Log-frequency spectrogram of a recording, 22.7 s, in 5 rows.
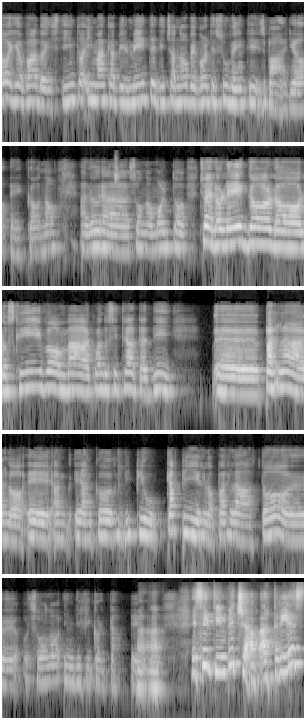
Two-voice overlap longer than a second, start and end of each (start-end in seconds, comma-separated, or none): none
